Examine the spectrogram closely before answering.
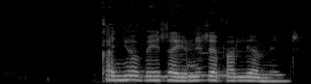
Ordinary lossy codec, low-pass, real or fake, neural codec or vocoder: none; none; real; none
